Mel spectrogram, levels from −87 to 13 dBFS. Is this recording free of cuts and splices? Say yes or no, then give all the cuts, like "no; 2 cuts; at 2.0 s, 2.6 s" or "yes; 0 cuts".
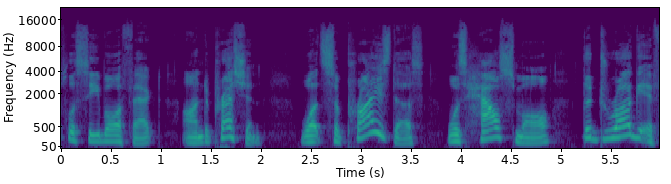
yes; 0 cuts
